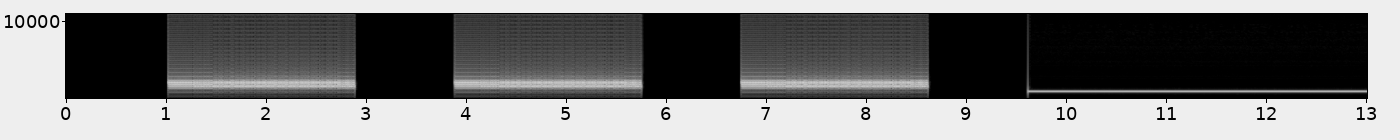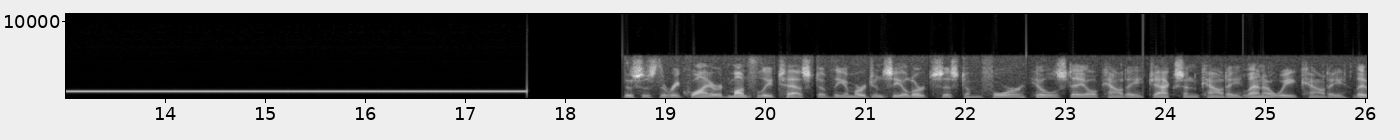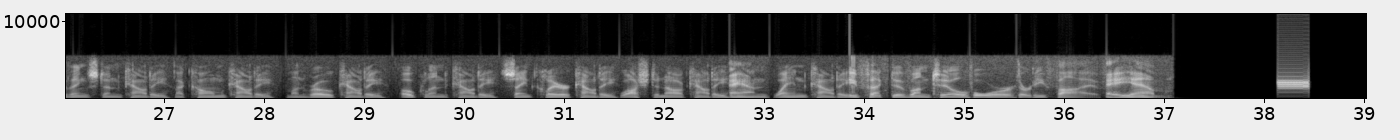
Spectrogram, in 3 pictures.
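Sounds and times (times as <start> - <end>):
rapid digital data tones: 1.0 - 2.9, 3.9 - 5.8, 6.8 - 8.7, 38.2 - 38.5
steady two-tone attention signal: 6.8 - 8.7, 38.2 - 38.5.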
